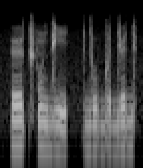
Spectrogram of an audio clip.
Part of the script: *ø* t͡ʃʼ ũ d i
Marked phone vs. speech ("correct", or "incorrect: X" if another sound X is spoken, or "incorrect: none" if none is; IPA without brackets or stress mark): correct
